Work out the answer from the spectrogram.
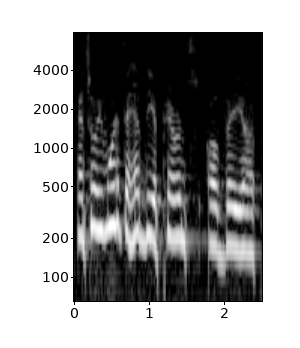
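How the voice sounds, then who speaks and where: A man in a casual film discussion, telling anecdotes in a halting, rambling way and often repeating his phrases. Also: sits high, mellow. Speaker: podcast guest, film discussion.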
